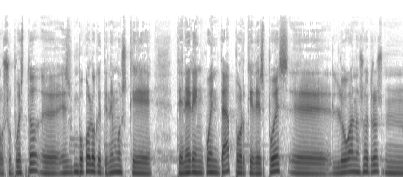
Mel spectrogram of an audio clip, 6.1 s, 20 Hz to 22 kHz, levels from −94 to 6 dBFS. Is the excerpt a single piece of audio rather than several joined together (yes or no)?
yes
